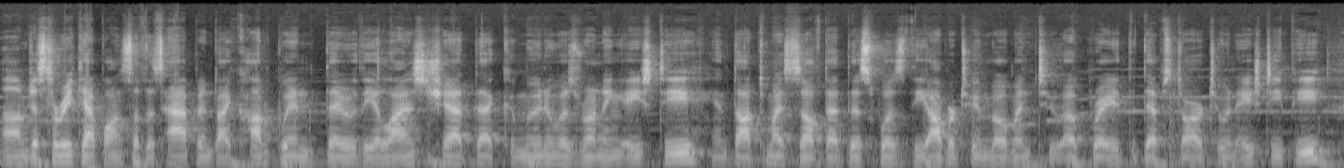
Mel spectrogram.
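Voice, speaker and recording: With noticeable background noise behind him, a man talks at a very fast pace and a fairly low pitch, leaving hardly any pauses. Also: fairly even intonation. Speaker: gaming YouTuber. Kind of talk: gameplay commentary.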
